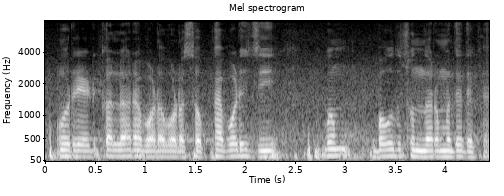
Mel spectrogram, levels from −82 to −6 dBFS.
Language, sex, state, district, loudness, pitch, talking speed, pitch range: Odia, male, Odisha, Malkangiri, -13 LUFS, 130 Hz, 190 wpm, 120-130 Hz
